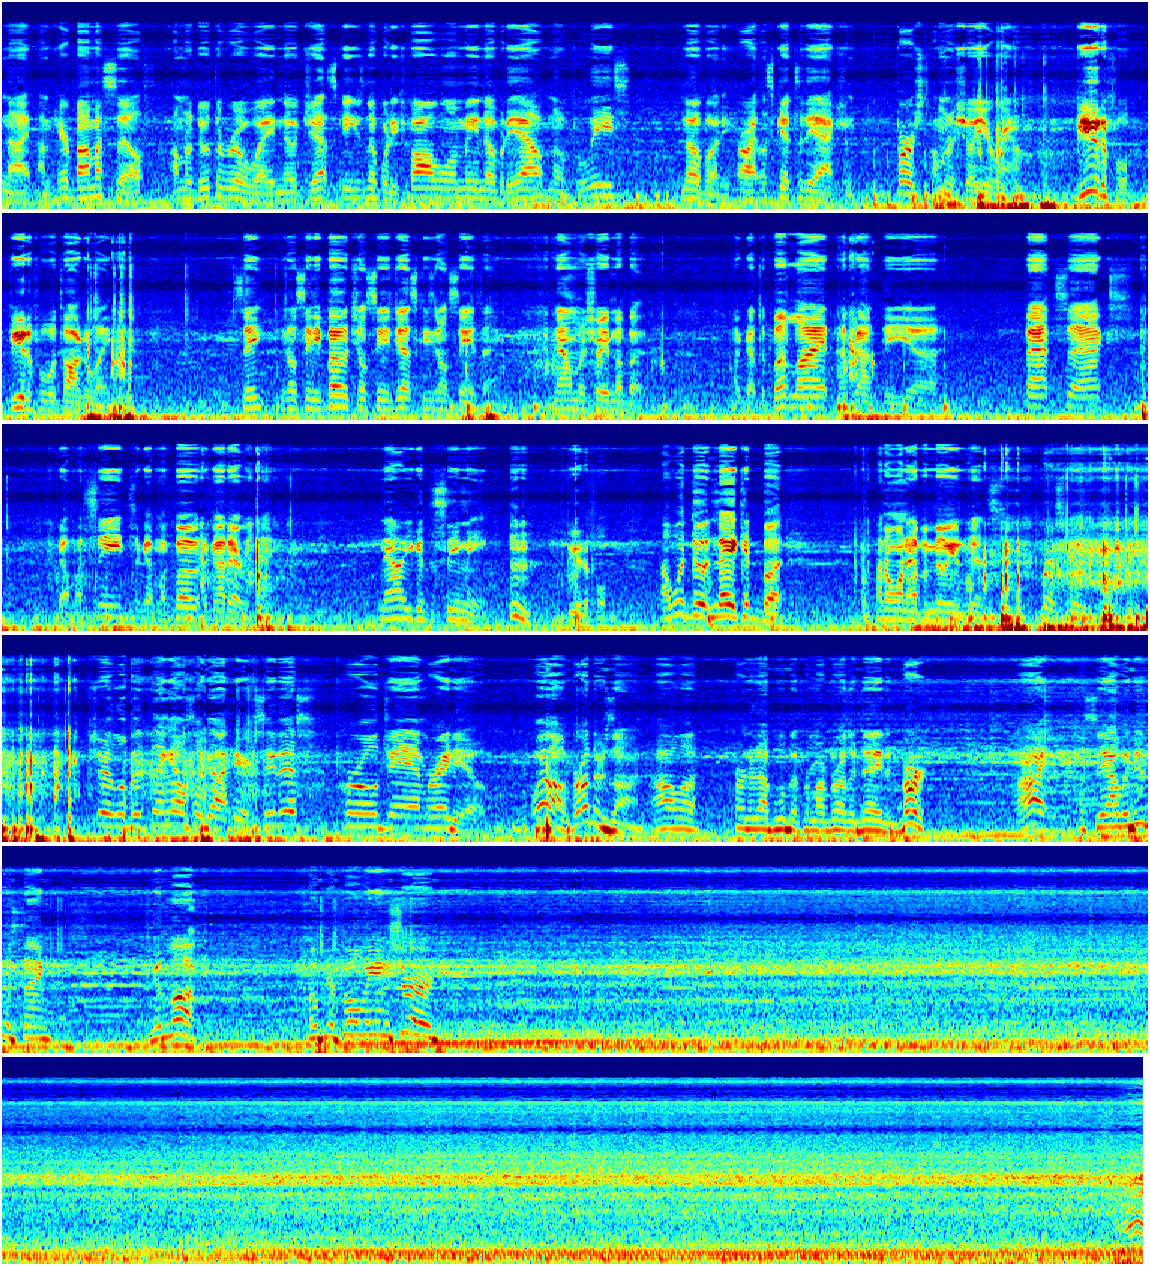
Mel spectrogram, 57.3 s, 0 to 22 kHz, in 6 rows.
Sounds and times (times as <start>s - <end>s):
Speech: 0.0s - 10.5s, 11.5s - 14.9s, 15.6s - 17.4s, 18.1s - 19.0s, 19.6s - 21.2s, 22.2s - 25.6s, 26.4s - 28.2s, 29.4s - 36.4s, 37.1s - 38.6s, 40.8s - 41.9s, 57.0s - 57.2s.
